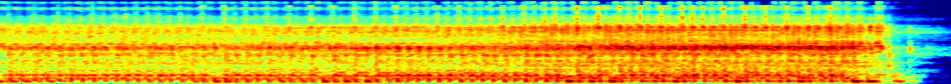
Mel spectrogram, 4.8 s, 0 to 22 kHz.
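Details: Honda Giorno 50cc scooter (39 mm bore) that wouldn't start from low compression, now running after a new cylinder and ring, no throttle: small two-stroke idling at an even buzzy rhythm; healthy idle with a faint pop, owner suspects slight air leak needing new gasket.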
